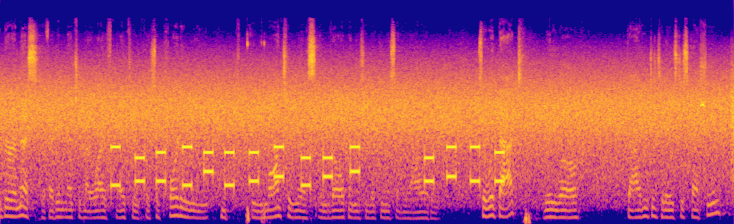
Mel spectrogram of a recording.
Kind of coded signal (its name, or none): DTMF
